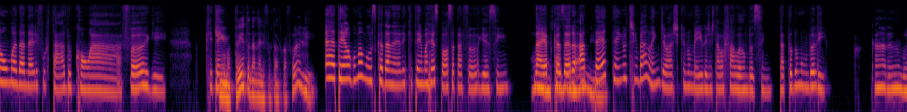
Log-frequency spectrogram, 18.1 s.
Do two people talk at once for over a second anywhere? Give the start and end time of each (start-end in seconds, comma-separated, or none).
10.7-12.2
